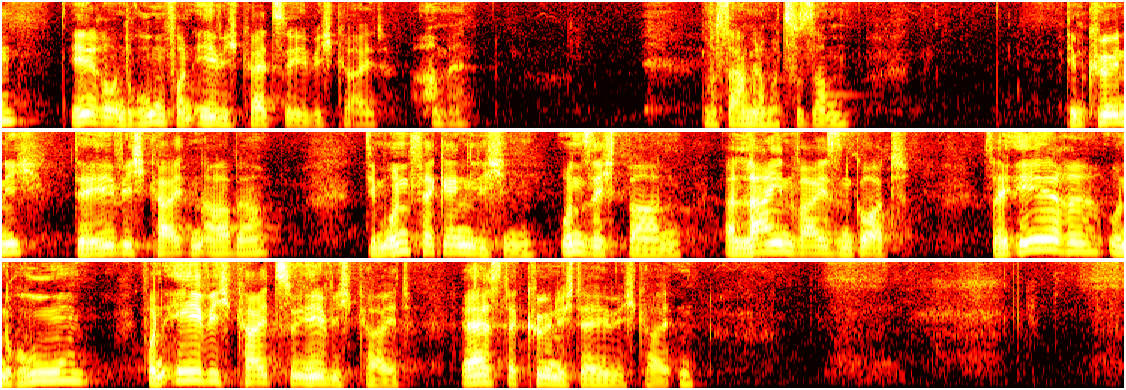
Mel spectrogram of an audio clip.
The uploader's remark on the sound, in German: Vortrag vom Männerbrunch. Nach einem reichhaltigen Brunch vom Buffet hält ein Referent einen Vortrag zu einem biblischen Thema und es gibt Zeit für den persönlichen Austausch.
